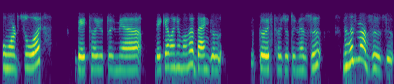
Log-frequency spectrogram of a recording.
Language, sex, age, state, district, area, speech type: Kashmiri, female, 60+, Jammu and Kashmir, Ganderbal, rural, conversation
